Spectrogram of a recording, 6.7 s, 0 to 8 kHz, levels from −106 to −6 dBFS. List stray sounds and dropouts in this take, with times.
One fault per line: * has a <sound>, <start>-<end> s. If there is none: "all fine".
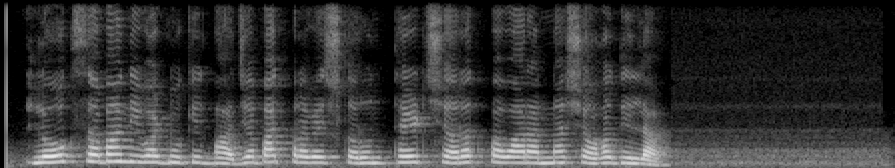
all fine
